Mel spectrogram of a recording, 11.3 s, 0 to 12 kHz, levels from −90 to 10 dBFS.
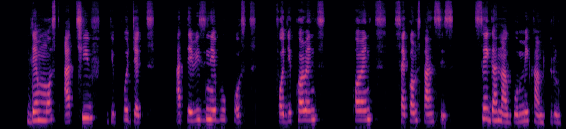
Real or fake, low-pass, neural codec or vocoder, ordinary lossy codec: real; none; none; none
